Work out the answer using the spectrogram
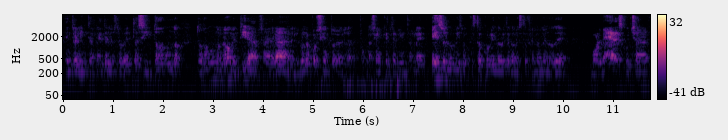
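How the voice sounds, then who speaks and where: Male co-host, lowish voice, casual commentary, rhetorical questions, far from the mic in a noisy room. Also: fairly even intonation, quick pace. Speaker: podcast co-host. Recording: distant mic, echoey room, clear noise.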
